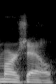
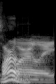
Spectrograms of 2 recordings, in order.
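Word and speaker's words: Majerle: It's like Dan Margell. Marley. Just Marley. Yeah, that's a silent J.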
